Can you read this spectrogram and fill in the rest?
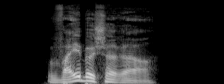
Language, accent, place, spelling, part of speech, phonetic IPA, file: German, Germany, Berlin, weibischerer, adjective, [ˈvaɪ̯bɪʃəʁɐ], De-weibischerer.ogg
- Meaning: inflection of weibisch: 1. strong/mixed nominative masculine singular comparative degree 2. strong genitive/dative feminine singular comparative degree 3. strong genitive plural comparative degree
